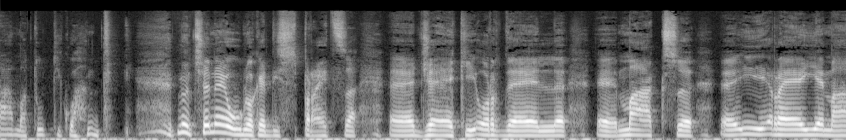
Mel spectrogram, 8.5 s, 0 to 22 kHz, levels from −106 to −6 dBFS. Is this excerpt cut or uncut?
uncut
